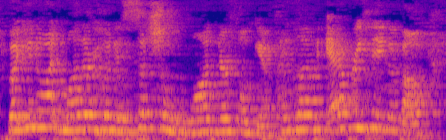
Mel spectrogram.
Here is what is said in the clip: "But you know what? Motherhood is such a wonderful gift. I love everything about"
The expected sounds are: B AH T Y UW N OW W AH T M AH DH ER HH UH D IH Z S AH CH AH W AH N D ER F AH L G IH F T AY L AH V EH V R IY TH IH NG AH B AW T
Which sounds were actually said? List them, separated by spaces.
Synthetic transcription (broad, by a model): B AH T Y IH N OW W AH T M AH DH ER HH UH D IH Z S AH CH AH W AH N D ER F L G IH F T AY L AH V EH V R IY TH IH NG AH B AW T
